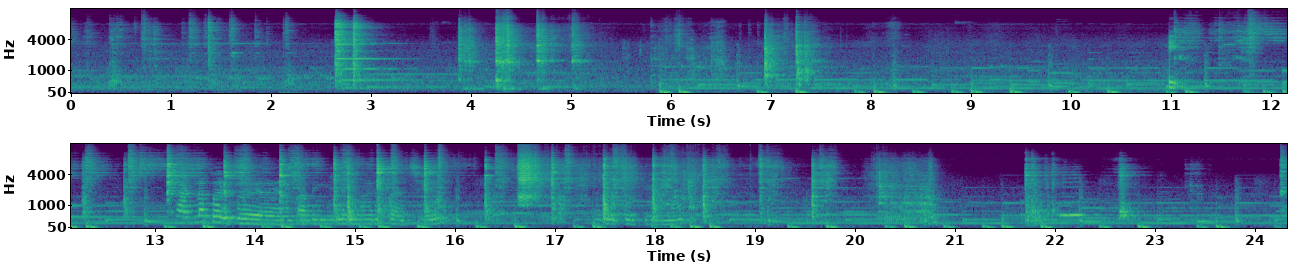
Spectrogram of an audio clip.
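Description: Idli podi ingredients dry roasting in a pan on medium flame, stirred with a spoon: a run of sharp scraping clicks and rattles against the metal pan, close and busy, with no talk.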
